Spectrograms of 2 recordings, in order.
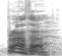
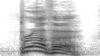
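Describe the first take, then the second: First: A higher, louder tearful call; a milder first cry of brother. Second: Much higher, louder tearful cry; the second cry rises to a sob; bursting into tears. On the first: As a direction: start calling him through tears. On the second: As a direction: break into a wail of brother. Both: A narrator's reading. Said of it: "cried Miss Pross, bursting into tears".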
